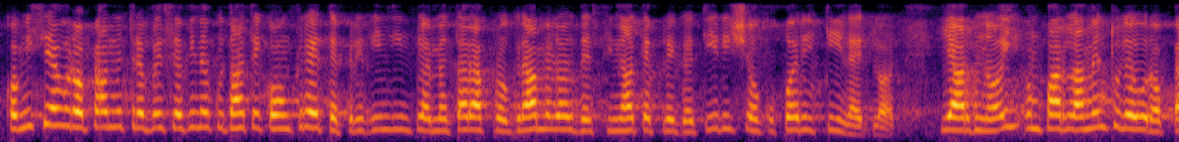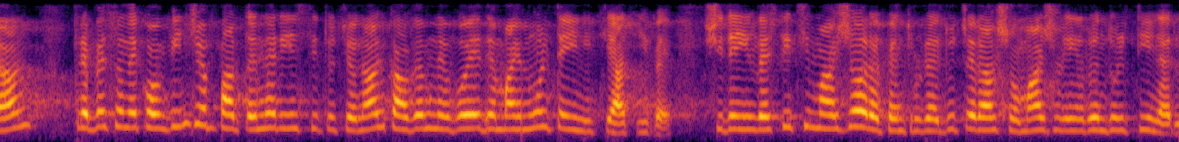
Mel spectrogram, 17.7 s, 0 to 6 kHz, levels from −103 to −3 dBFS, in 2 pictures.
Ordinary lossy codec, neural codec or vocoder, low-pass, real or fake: none; codec, 24 kHz, 6 kbps, HILCodec; 5.4 kHz; fake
